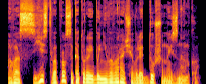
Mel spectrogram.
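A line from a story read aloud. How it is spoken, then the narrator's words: Quiet question. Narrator (Russian): Тихо спросил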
